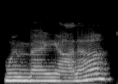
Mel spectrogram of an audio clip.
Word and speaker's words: Wembanyama: I was going to start off with Victor Wembanyama.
